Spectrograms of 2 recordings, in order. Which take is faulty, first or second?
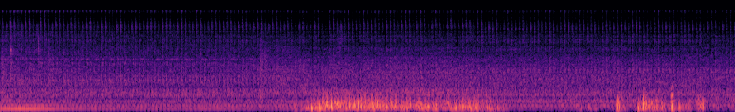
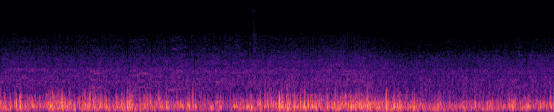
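first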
